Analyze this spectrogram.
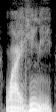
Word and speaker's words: wahine: harem full of hyenas wahine most generally pronounced waihini seems to answer for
